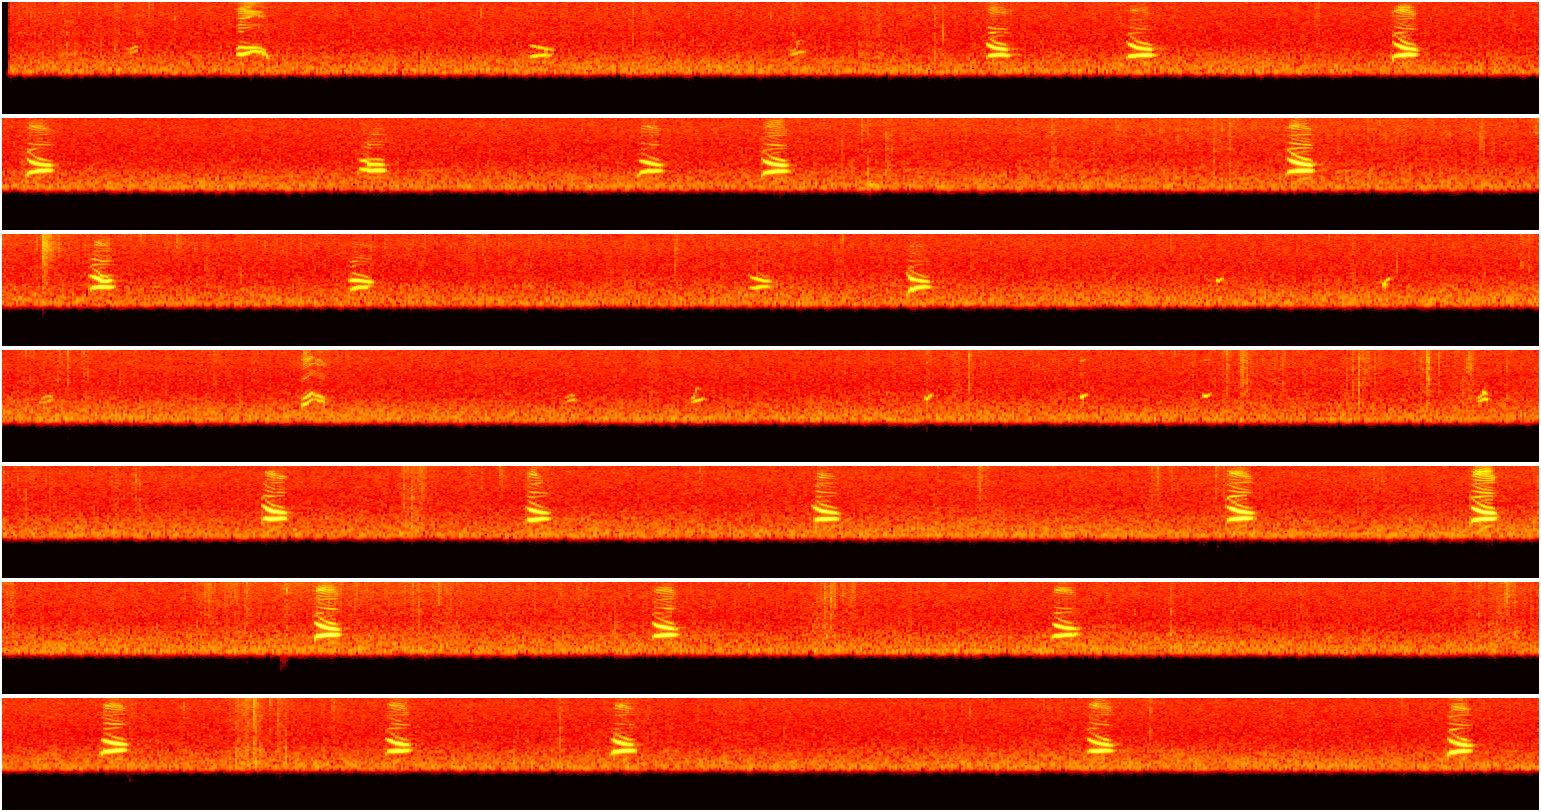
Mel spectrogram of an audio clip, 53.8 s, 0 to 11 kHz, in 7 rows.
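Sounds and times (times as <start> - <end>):
bullfinch: 0.6 - 1.4, 4.9 - 5.8, 7.0 - 7.2, 7.8 - 8.0, 9.5 - 9.7, 10.9 - 11.7, 14.1 - 14.3, 15.8 - 16.0, 17.1 - 17.3, 19.1 - 20.1, 24.5 - 24.8, 32.0 - 32.2, 33.3 - 33.6, 34.8 - 35.0, 36.8 - 37.1, 38.1 - 38.3, 40.0 - 40.2, 41.6 - 41.9, 43.7 - 43.9, 46.6 - 46.8, 48.0 - 48.2, 49.1 - 49.4, 51.5 - 51.8, 53.3 - 53.6.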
